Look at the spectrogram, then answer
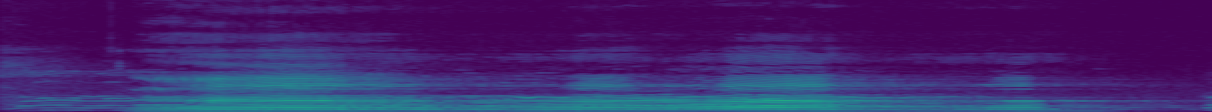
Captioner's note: humming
